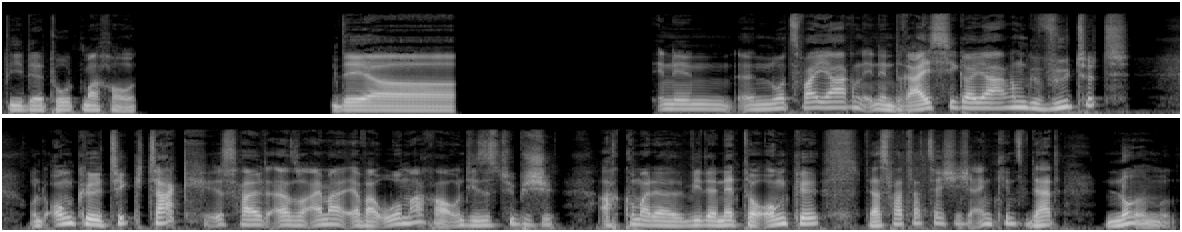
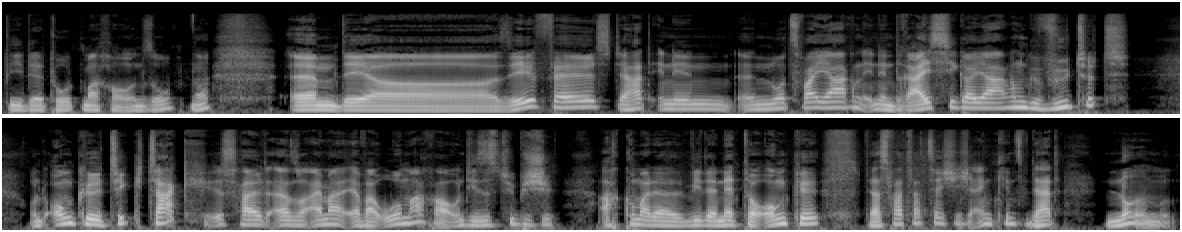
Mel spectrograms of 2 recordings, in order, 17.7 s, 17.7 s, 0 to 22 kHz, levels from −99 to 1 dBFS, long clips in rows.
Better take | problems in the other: second | audio cutting out; at 1 s for 1.5 s and at 3.5 s for 1.5 s

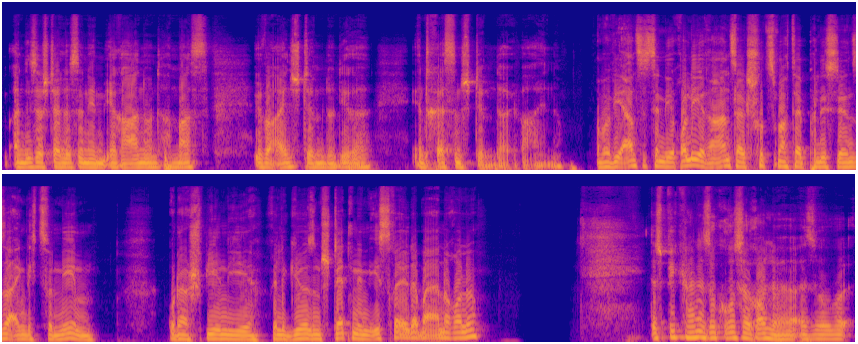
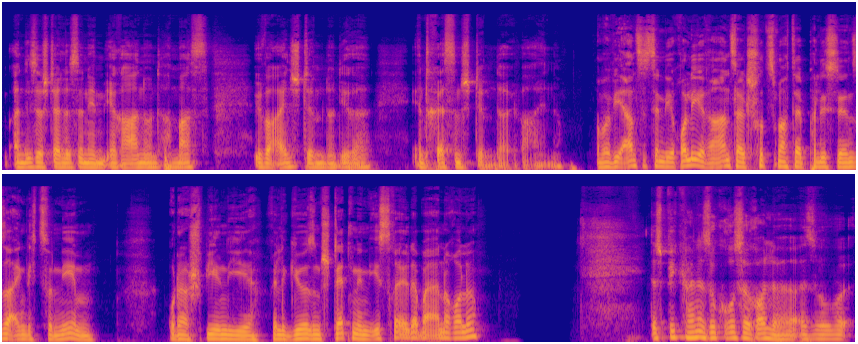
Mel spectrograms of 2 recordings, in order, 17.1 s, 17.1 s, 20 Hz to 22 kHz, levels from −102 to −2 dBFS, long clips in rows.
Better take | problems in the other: second | distortion; slight; 10 dB below the speech

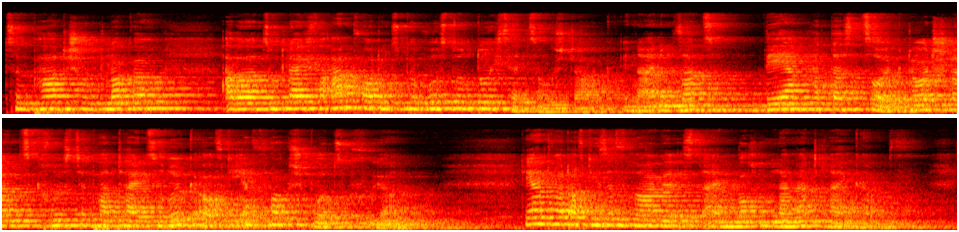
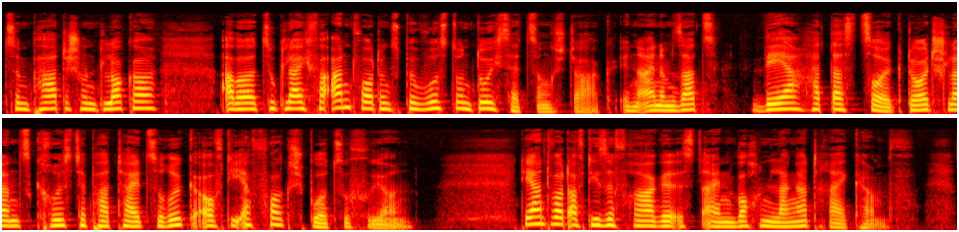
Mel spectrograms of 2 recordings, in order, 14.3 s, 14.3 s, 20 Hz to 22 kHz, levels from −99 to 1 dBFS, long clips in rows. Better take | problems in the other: second | off-mic speech; somewhat distant // room echo; noticeable; dies away in 1.5 s

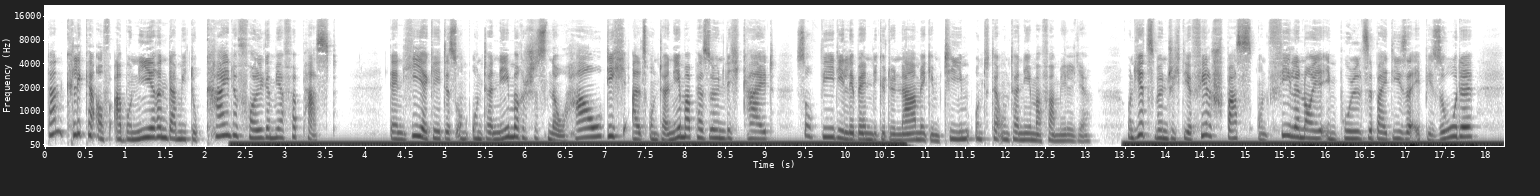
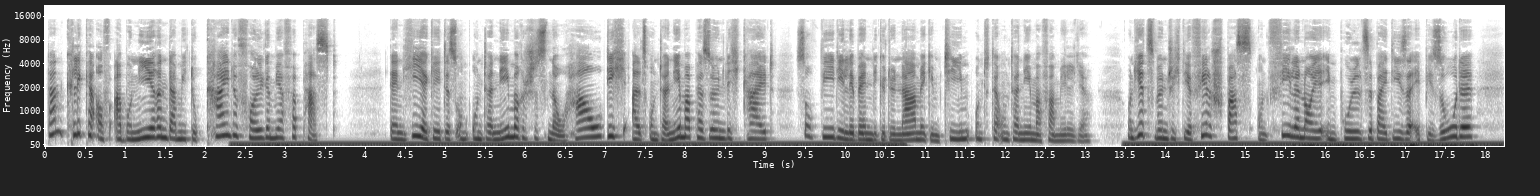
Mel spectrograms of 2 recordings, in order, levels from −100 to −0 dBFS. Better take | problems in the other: second | low rumble; loud; from 2.5 to 11 s and from 13 s on; 9 dB below the speech; faint in the second

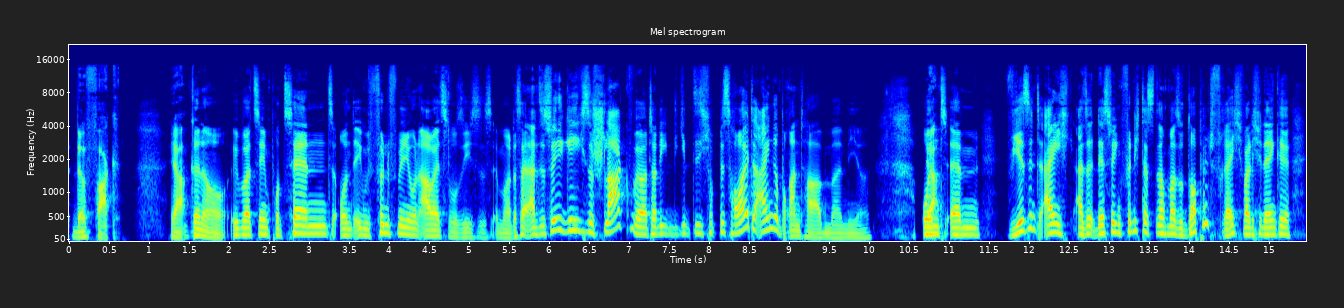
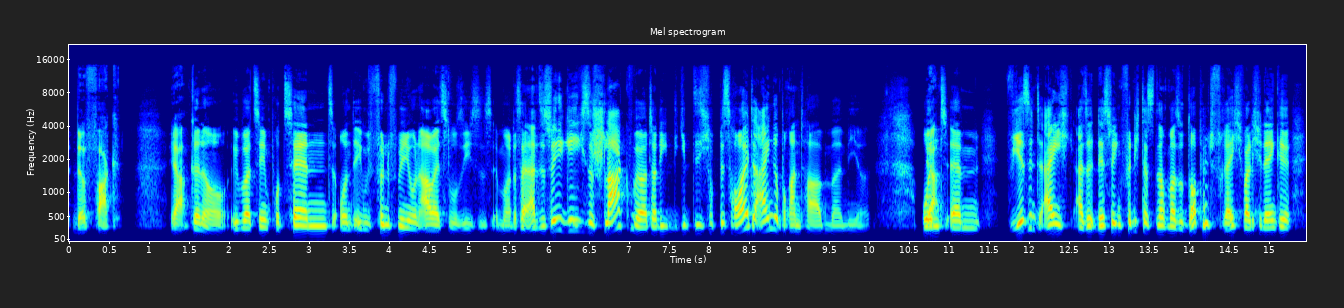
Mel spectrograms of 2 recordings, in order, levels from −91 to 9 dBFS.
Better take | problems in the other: first | thin; very; fading below 300 Hz

